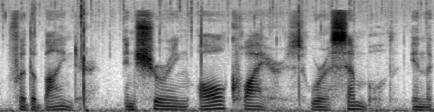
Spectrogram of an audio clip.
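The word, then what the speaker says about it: quires: The first step in binding is to organize the individual sheets into choirs, pronounced choirs.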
